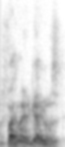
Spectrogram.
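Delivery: usual speaking voice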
